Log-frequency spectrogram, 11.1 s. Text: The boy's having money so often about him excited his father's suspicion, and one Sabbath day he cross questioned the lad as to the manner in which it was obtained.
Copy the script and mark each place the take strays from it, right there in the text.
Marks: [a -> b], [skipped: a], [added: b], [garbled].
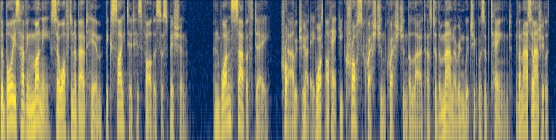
The boy's having money so often about him excited his father's suspicion, and one Sabbath day [garbled] he cross questioned [added: questioned] the lad as to the manner in which it was obtained. [garbled]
